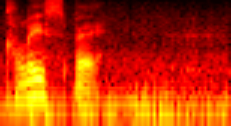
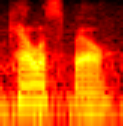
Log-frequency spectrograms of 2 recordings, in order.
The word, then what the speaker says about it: Kalispel: The Pend d'Oreilles called themselves Kalispe, and that became mispronounced into Kalispel.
